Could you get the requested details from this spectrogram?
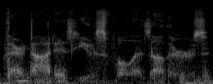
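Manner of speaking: a sly, conspiratorial whisper; whispered aside. Real, not acted. Podcast host whispering a jab at some majors, sly whisper. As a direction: drop to a whisper as if sharing a secret.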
